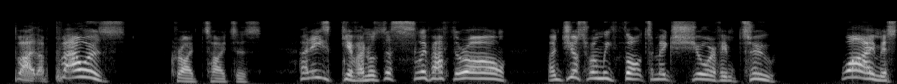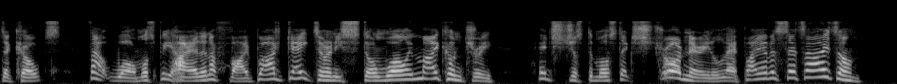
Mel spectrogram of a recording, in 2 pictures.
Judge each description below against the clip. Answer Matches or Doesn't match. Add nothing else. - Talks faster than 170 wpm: Matches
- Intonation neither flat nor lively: Doesn't match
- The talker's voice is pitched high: Matches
